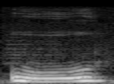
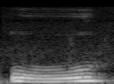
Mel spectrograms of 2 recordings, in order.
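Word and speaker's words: 五: 5 আমরা কিভাবে উচ্চারণ করব উ, উ, উ। এটা হচ্ছে 3 নাম্বার টোন। সো অবশ্যই আপনার উচ্চারণের সময় ঢেউ খেলাতে হবে উচ্চারণের মধ্যে উ, উ।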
